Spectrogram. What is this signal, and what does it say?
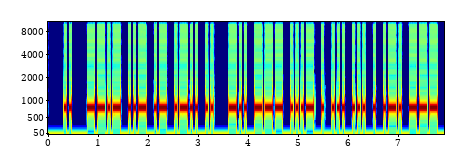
Morse code, heard as a keyed tone, about 23 wpm, 800 Hz. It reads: I QUALI DOVESSERO
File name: ITALIEN texte clair 2 vitesse 22 mots minute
